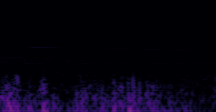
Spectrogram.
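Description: Quiet outdoor background in a pause between words: a low rumble with a faint distant hum that falls slowly in pitch.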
